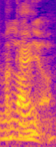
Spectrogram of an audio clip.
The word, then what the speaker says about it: Melania: to No, pronounce it? she- Melania? She says it Melania.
